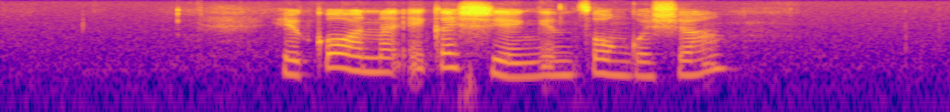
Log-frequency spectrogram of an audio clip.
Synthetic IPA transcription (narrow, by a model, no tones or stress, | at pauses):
ɦikɔnaʔɛkaʃɛŋɡɛnt͡sɔŋɡɔʃa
